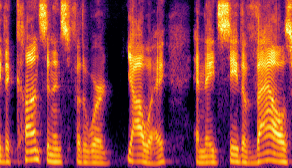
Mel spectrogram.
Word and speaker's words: Yahweh: this is debated, obviously, it was probably pronounced in antiquity as like Yahweh or Yahweh, I mean, probably Yahweh with a W, but certainly there's a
